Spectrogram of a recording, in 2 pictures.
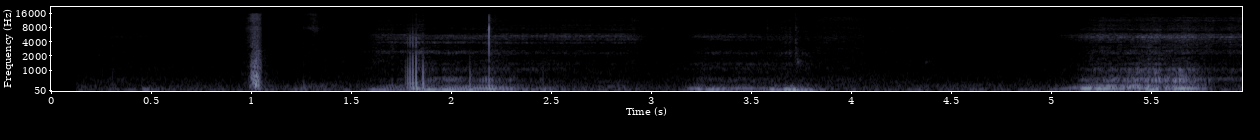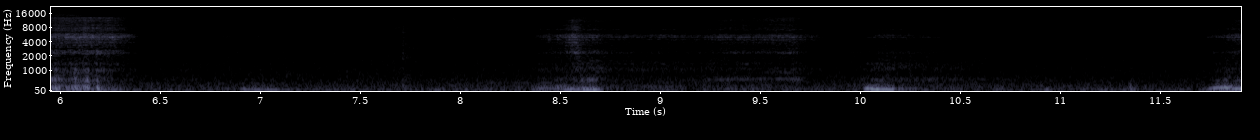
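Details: Teenage girl snoring when tired: soft, irregular snoring breaths, about five to six snores over twelve seconds, in a quiet room; snoring.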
